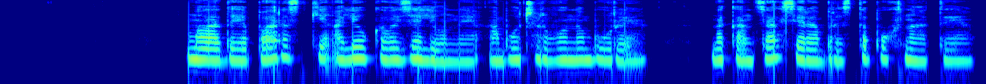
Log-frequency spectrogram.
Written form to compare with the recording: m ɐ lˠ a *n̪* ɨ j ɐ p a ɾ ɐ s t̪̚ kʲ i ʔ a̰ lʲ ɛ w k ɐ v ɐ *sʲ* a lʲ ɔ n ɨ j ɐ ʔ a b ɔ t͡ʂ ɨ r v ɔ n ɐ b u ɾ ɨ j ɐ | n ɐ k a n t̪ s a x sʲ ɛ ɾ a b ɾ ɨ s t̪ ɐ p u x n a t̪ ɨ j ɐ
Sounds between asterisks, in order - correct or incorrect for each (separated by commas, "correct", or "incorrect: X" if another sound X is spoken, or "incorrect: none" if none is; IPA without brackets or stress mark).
incorrect: d̪, incorrect: zʲ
